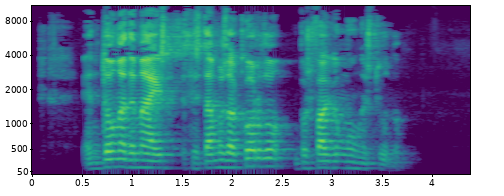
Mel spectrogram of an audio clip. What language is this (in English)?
Galician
